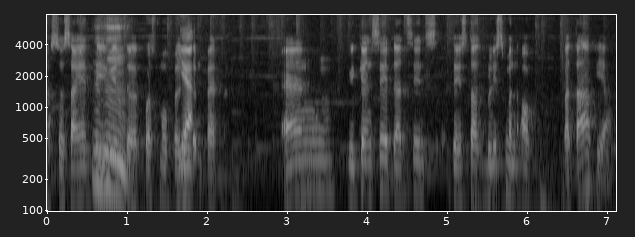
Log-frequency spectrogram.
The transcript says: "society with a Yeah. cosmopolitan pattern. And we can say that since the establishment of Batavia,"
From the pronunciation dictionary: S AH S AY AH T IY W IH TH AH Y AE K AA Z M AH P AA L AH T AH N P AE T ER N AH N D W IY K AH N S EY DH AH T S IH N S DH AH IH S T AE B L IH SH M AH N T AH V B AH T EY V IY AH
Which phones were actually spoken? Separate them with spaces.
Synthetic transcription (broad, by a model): S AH S AY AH T IY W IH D AH K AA S M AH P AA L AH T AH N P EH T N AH N W IY K AH N S EY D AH T S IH N S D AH S T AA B L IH S M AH N AH F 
